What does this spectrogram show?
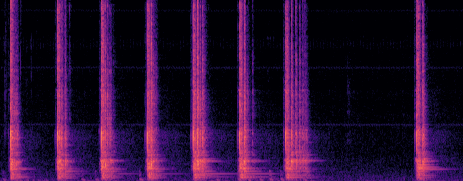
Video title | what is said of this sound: Breaking the trail and tapping the trees! | It sounds like there's no kind of tingy sound to it. It sounds really dead.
